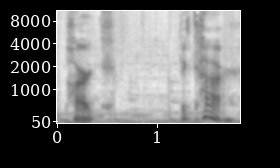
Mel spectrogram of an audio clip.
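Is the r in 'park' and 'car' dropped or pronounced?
pronounced. The r sounds are clearly pronounced. "I say park the car"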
